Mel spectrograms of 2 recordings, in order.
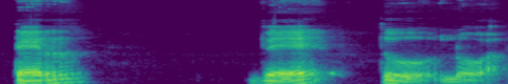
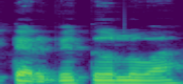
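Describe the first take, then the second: First: "তেরবে তোলোয়া" very slowly, leaning on "তের", then falling away; first-syllable stress. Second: Said in the usual way. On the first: Shown as a demonstration. Teacher demonstrating Finnish stress, heavy first syllable in "তেরবে তোলোয়া", falling end. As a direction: press hard on the start of "তেরবে", let "তোলোয়া" drop. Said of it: "প্রথম অংশে বেশি চাপ দিবেন". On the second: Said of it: "এটা কেমনভাবে উচ্চারণ করতে হবে".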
